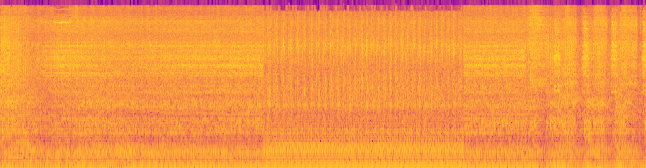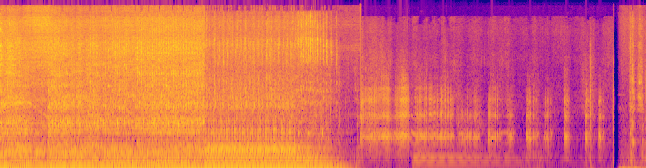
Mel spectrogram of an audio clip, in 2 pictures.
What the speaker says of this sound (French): le moteur tournait au ralenti, il tournait bien au ralenti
